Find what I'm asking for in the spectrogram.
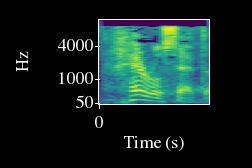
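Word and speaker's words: charoset: They would also eat heroset. I think that's how you say it. Pardon me, how do you say it? Heroset. That's it.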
